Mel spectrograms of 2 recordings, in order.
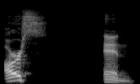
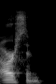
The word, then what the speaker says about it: Arsen: Greg, it's arsen, not arson. Unless we're burning down Arsen.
